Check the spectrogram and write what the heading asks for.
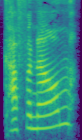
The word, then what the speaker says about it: Capernaum: might be something like kafam oh my word okay so the p is not a hard P but yeah well there's no p in Arabic ah which is a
